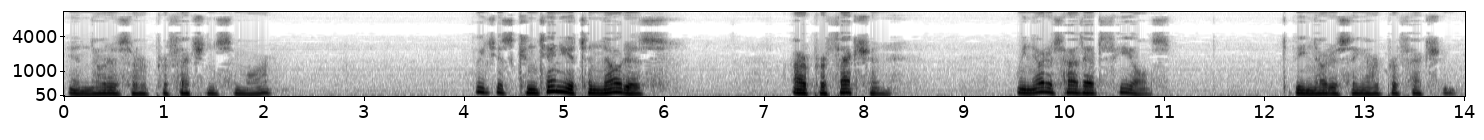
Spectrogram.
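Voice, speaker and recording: A man leading a guided meditation, speaking calmly and softly with long, repetitive pauses. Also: medium pitch, breathy edge.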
